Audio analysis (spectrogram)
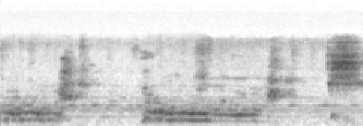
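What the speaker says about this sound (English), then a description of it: "I'm sorry you guys are hearing the dogs in the background" Dogs bark and whine outside, fairly close and loud, in repeated uneven bursts with brief pauses between them.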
